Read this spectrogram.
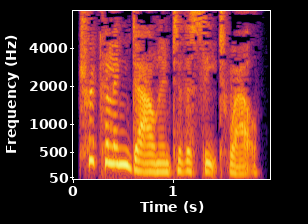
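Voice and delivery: ordinary delivery, nothing marked

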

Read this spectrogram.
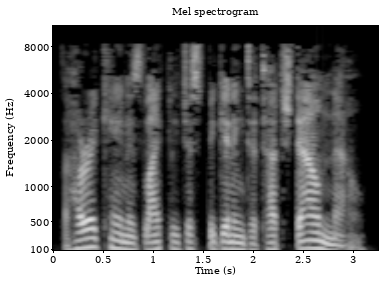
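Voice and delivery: plain reading voice

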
